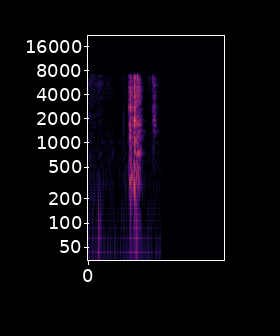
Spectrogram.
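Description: A brief scrape of handling noise from the opened instrument on the bench, about two-thirds of a second in, followed by a smaller knock. Then the sound cuts out to complete silence.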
